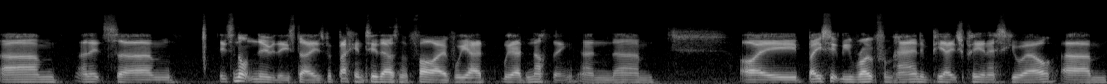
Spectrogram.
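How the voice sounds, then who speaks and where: A man with a British accent speaks at a very slow pace in a monotone, flat intonation. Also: fairly low pitch for a man. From UK. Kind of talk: casual chat. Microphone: video call.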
